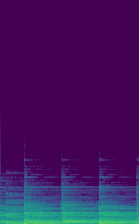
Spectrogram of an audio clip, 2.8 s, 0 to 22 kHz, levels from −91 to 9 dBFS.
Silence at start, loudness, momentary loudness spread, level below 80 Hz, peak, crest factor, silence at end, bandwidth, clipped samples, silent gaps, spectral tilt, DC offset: 0 s; -20 LUFS; 4 LU; -30 dBFS; -6 dBFS; 14 dB; 0 s; 4.9 kHz; under 0.1%; none; -11.5 dB/octave; under 0.1%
